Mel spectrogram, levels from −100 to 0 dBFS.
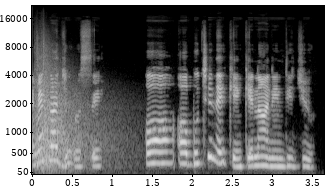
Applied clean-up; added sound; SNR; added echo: none; Gunshot, gunfire; 13 dB; none.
